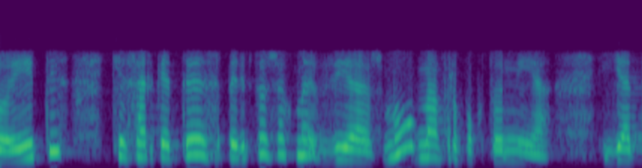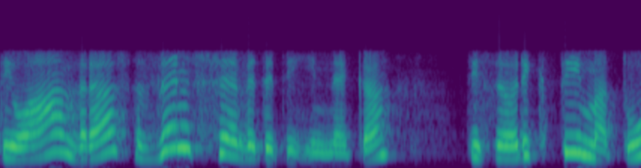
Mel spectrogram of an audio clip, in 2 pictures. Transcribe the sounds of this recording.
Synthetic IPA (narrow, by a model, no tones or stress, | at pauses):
o̞it̪isce̞se̞ɐɾce̞t̪e̞spe̞ɾip̚t̪osise̞xume̞ðiɐzmomeɐnθɾo̞po̞kt̪o̞niɐʝɐt̪io̞ɐnðɾɐsðe̞nse̞ve̞t̪e̞t̪iʝine̞kɐ | t̪iθe̞o̞ɾikt̪imɐt̪u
